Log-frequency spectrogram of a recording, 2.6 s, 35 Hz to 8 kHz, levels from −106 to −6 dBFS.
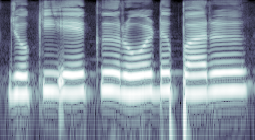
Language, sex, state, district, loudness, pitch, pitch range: Hindi, female, Madhya Pradesh, Bhopal, -10 LUFS, 225 Hz, 215-240 Hz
